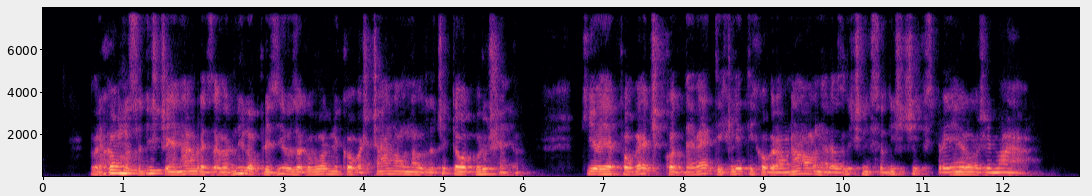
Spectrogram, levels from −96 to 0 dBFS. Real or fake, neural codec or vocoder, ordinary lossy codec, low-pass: fake; codec, 16 kHz, 4 kbps, FreqCodec, smaller model; none; none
